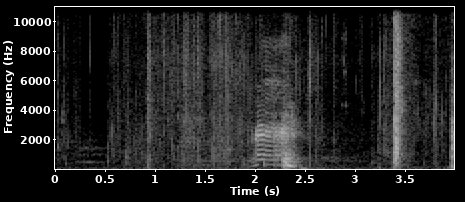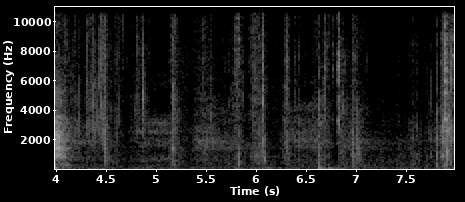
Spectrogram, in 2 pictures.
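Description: Plastic wrapping crinkling and tearing as it is worked loose from the top of a cylindrical container, with scattered sharp clicks and crackles. A brief vocal sound about two seconds in.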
